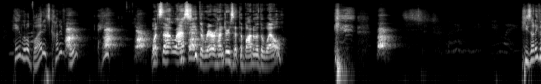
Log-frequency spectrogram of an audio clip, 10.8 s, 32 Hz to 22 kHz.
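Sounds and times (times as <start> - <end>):
speech: 0.2 - 2.4, 3.0 - 5.8, 10.5 - 10.8
dog barking: 1.3 - 4.2, 7.5 - 8.0.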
